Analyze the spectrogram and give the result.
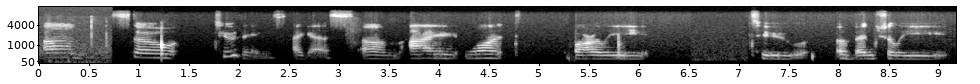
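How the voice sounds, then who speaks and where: A woman talking casually about her tabletop character, soft-spoken and trailing off with fillers. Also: fairly low pitch, fairly even intonation, very slow, background noise. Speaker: tabletop player.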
